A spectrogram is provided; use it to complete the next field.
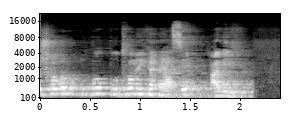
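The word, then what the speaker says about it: ألف: হবে আলিফ এবং দুটো ঠুট হালকা ফাঁকা থাকবে একটা বাতাস বেরিয়ে আসবে হালকাভাবে আলিফ আলিফ আলিফ যেমনটা একটা বাতাস বের হচ্ছে যেন দুটো ঠুট একসাথে হয়ে না যায় আলিফ এরকম যেন না হয়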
